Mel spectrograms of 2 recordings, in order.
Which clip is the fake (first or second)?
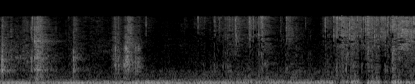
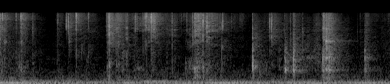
second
